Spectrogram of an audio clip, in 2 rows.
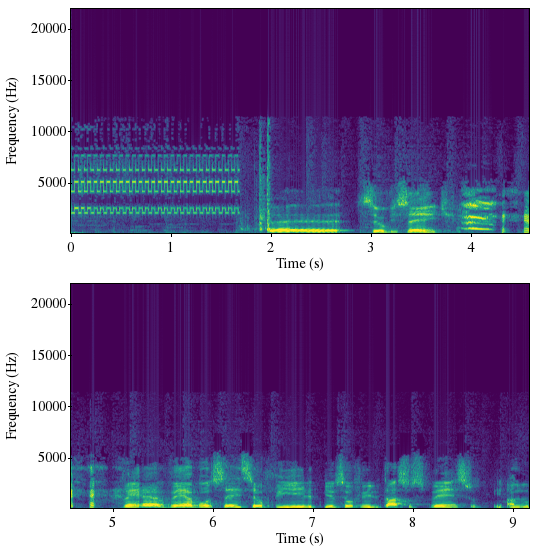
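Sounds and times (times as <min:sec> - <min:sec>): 
home telephone ringing with high-pitched electronic tone: 0:00.0 - 0:01.8
speech: 0:03.0 - 0:09.1
laughter: 0:03.8 - 0:05.7.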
